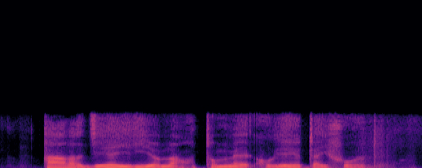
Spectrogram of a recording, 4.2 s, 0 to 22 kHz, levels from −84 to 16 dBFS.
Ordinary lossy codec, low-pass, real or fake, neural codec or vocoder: none; 7.2 kHz; fake; codec, 16 kHz, 0.5 kbps, FunCodec, trained on Chinese and English, 25 frames a second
